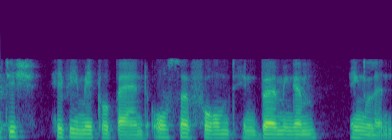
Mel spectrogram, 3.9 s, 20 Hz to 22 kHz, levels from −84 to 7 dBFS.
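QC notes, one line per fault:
Nothing stood out on listening to this telephone-band speech recording.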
